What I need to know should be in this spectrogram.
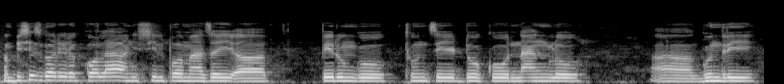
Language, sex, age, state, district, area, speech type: Nepali, male, 18-30, West Bengal, Darjeeling, rural, spontaneous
